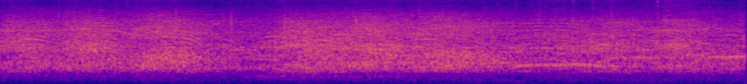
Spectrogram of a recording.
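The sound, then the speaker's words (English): An enthusiastic crowd at a rally in a football stadium in Mobile, Alabama, greets President-elect Donald Trump, cheering in a steady, loud roar of many voices blended together, with no single speaker standing out, holding a constant level throughout. “An enthusiastic crowd greeting President-elect Donald Trump in Alabama.”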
